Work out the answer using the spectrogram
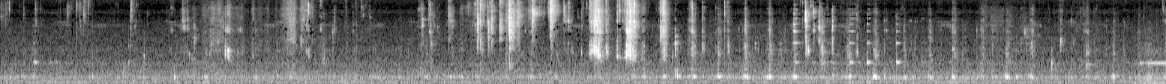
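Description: Close-miked mouth sounds of eating fried chicken and rice: a few loud, crisp crunching bites about ten to thirteen seconds in, then steady chewing at about two chews a second.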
